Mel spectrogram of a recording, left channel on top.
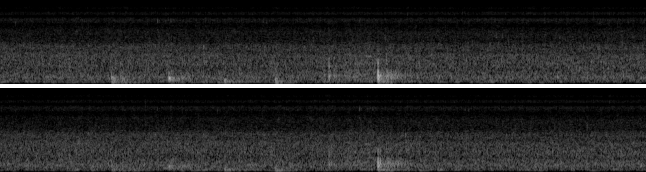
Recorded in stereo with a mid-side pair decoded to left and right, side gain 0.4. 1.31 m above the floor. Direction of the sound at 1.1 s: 65° left.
